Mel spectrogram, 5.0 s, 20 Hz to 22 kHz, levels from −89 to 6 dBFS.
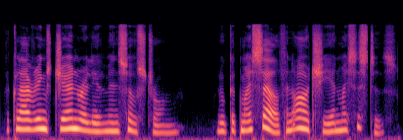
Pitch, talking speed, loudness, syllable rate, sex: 220 Hz, 180 wpm, -15 LUFS, 5.3 syllables/s, female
